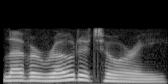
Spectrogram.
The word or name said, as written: levorotatory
